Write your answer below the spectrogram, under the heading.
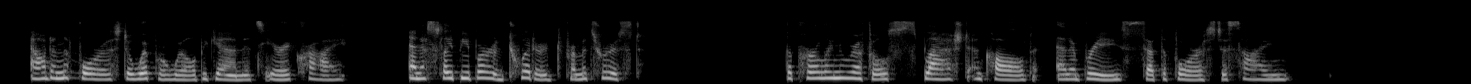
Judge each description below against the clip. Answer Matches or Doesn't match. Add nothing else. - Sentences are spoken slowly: Matches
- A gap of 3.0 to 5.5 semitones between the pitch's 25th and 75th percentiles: Matches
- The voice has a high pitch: Matches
